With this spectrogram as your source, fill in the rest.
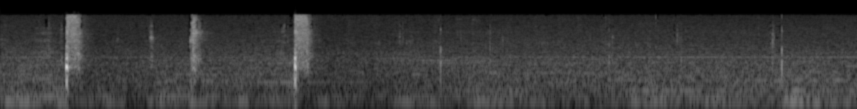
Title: Sneezing Animals 😂 Funny Sneeze Attacks [Funny Pets](Best of Compilation)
